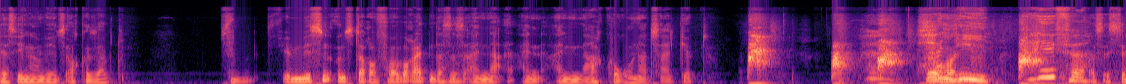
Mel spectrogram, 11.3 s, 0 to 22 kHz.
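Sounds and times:
speech: 0:00.0 - 0:01.3, 0:02.2 - 0:07.7, 0:09.2 - 0:11.2
dog barking: 0:07.4 - 0:09.6, 0:10.2 - 0:10.6.

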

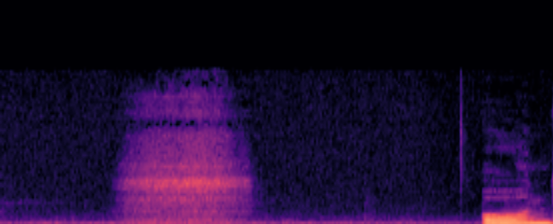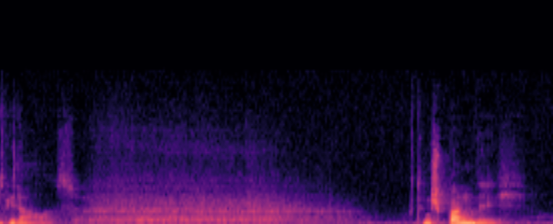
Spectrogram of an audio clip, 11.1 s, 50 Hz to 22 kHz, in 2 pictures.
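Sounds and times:
quiet hum: 0:00.0 - 0:11.0
long deep breath drawn in through the nose: 0:01.2 - 0:02.6, 0:06.3 - 0:09.2
speech: 0:04.8 - 0:05.0, 0:05.6 - 0:06.4, 0:09.8 - 0:10.7.

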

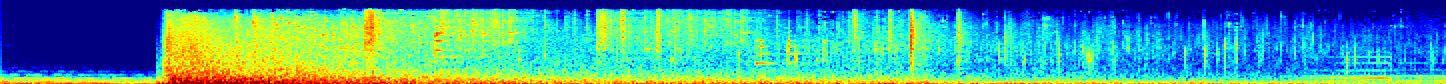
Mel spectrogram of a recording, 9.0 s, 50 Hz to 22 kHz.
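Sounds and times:
loud dull bomb explosion in a waste bin: 0:01.0 - 0:04.0
debris rattling: 0:01.0 - 0:08.2.

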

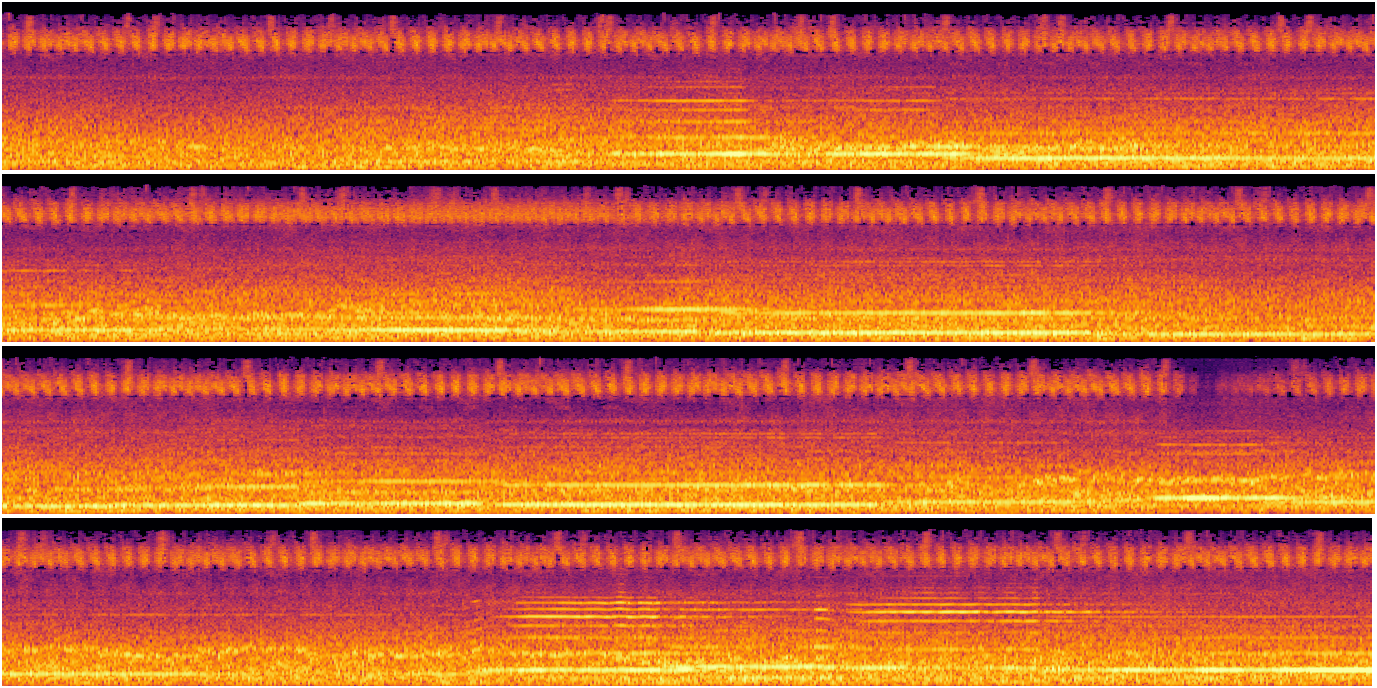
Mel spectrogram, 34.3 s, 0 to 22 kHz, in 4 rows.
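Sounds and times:
slow melody of long held notes: 0:00.0 - 0:34.2
steady dense rushing noise in the Atlas Mountains: 0:00.0 - 0:34.2.

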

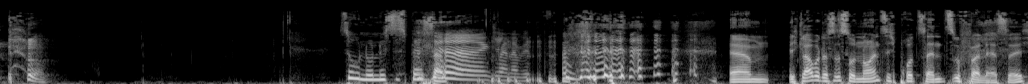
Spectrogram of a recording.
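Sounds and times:
person clearing throat: 0:00.0 - 0:00.6
speech: 0:00.2 - 0:00.6, 0:03.4 - 0:06.7, 0:07.3 - 0:10.2
laughter: 0:04.9 - 0:07.2.

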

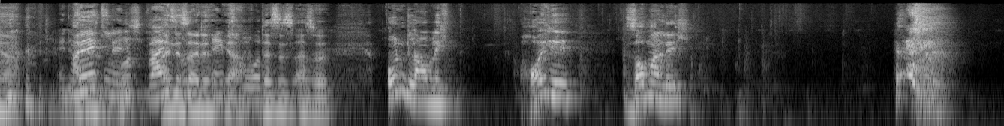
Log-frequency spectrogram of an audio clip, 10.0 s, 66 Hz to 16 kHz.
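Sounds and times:
laughter: 0:00.0 - 0:01.2
speech: 0:00.2 - 0:04.6, 0:05.2 - 0:07.0, 0:09.0 - 0:09.5
loud sneeze: 0:09.0 - 0:09.7.

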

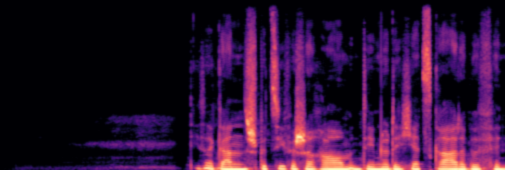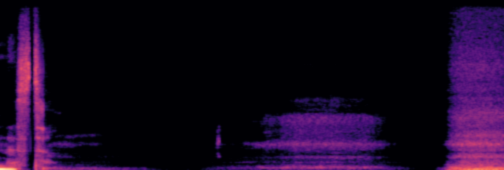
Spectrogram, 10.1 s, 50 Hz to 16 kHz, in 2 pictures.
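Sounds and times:
slow breathing in and out during a guided meditation: 0:00.7 - 0:01.8, 0:07.5 - 0:10.0
speech: 0:02.0 - 0:05.6.

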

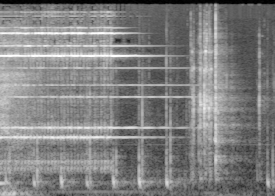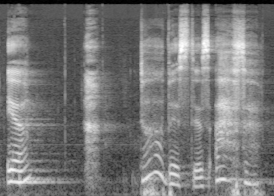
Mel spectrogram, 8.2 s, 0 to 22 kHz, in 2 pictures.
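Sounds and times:
telephone bell ringing: 0:00.0 - 0:03.4
speech: 0:04.3 - 0:04.7, 0:06.3 - 0:08.2.

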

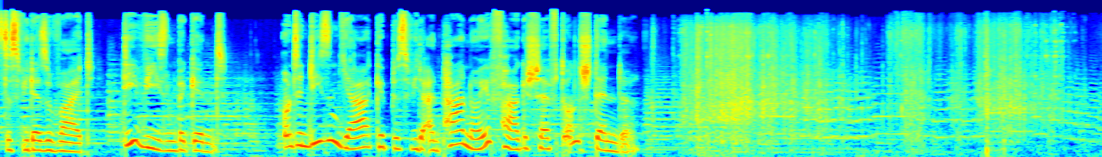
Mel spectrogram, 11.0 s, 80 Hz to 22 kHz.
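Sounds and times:
speech: 0:00.0 - 0:06.7
crinkly plastic bag rustling: 0:06.6 - 0:11.0
scoop of hard candies pouring into a bag: 0:06.6 - 0:11.0.

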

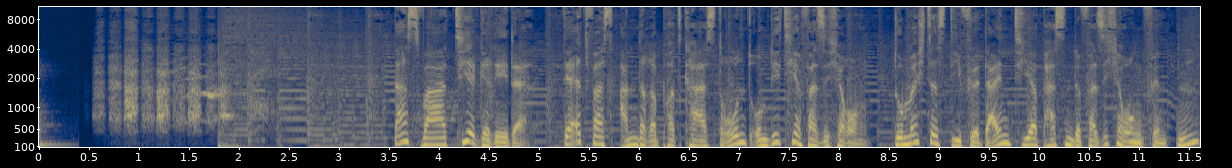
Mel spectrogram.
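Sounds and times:
dog panting: 0:00.6 - 0:02.5
speech: 0:03.6 - 0:11.6.

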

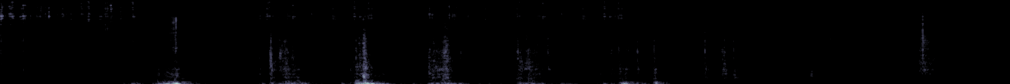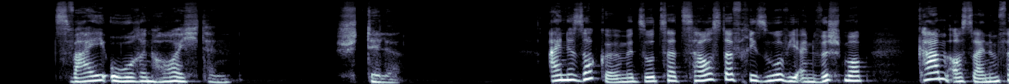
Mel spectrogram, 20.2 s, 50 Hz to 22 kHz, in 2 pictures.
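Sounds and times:
keys jingling: 0:00.0 - 0:06.7
key turning in a lock with metallic rattles and clunks: 0:00.0 - 0:07.6
speech: 0:10.8 - 0:12.5, 0:13.8 - 0:14.2, 0:15.6 - 0:20.1.

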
